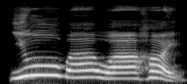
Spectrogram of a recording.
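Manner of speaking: ইউ and ওয়া slowly stretched out, one by one; YU or WA sounds. Shown as a demonstration. Teacher stating the vowel rule to students, ইউ and ওয়া slow and drawn out. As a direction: draw out "yuu" in ইউ and "waa" in ওয়া. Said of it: "এই ভাওয়েলগুলোর উচ্চারণ".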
